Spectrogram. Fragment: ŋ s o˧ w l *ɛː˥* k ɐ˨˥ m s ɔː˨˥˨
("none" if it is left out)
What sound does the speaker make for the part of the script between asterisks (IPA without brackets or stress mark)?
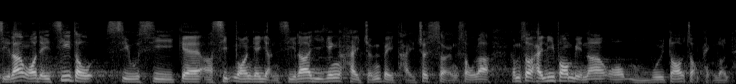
aː˥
